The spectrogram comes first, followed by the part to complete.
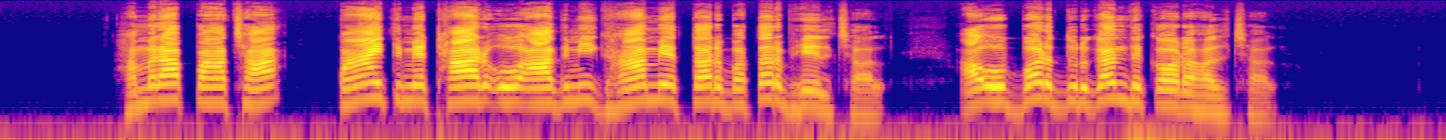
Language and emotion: Maithili, disgusted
